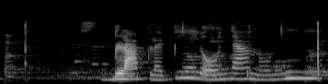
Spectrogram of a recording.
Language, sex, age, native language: Icelandic, male, 9, Polish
